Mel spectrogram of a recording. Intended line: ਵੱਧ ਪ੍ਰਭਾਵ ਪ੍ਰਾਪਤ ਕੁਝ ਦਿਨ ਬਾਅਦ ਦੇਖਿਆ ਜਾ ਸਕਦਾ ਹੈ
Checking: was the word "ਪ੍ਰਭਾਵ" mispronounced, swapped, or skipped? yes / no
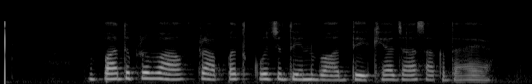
no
